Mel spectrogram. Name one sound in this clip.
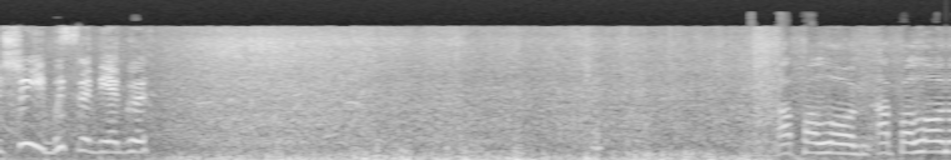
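Small waves wash onto a sandy shore.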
